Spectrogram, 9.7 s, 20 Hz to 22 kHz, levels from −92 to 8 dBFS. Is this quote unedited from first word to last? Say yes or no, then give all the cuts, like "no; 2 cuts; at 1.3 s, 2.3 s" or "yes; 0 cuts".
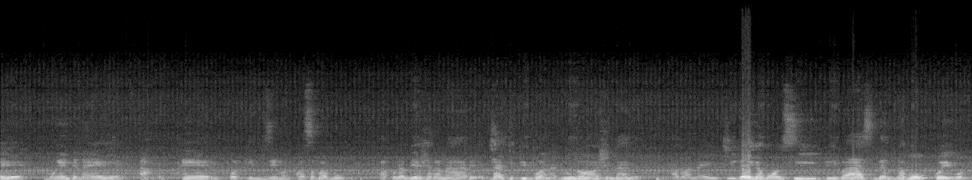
yes; 0 cuts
